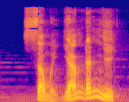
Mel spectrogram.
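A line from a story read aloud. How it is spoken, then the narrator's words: Hissed through clenched teeth. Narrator (Vietnamese): nghiến răng rít lên từng chữ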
